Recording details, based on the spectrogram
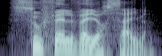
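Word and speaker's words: Souffelweyersheim: c'est compliqué à prononcer Souffalweyersheim. Non, ça va. Ça va pour vous et pas pour les autres, si jamais un tuto, regardez. On commence par Souffel. Ensuite Weyer. Et enfin Seim. Souffel-Weyersheim.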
